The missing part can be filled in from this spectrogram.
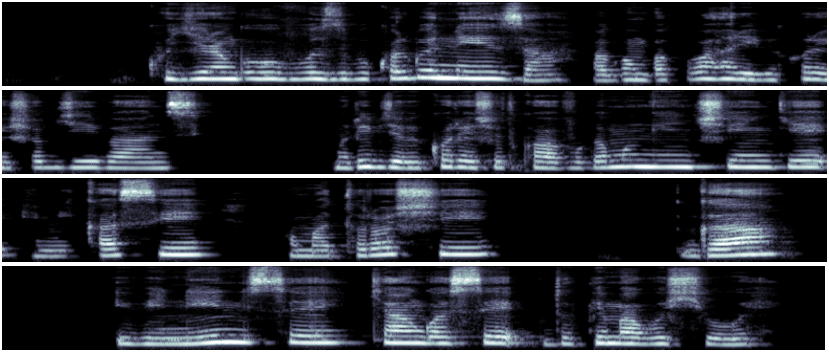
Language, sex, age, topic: Kinyarwanda, female, 18-24, health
